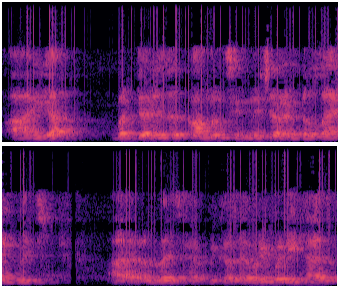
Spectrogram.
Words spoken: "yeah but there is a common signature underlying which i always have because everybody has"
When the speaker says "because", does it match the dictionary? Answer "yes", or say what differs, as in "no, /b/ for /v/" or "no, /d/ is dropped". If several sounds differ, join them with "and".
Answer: yes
